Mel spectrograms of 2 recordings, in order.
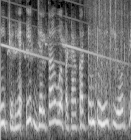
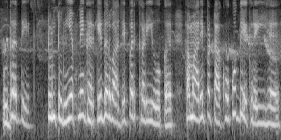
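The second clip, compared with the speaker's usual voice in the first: mocking rich girl. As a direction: look down on the poor neighbour. Rich girl mocks poor girl. (अमीर लड़की की ताने भरी ऊँची आवाज़)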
